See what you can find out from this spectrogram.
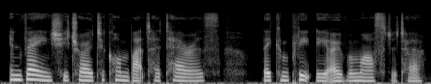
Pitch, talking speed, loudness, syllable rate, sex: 180 Hz, 155 wpm, -21 LUFS, 5.7 syllables/s, female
